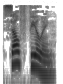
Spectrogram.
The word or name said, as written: self-feeling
